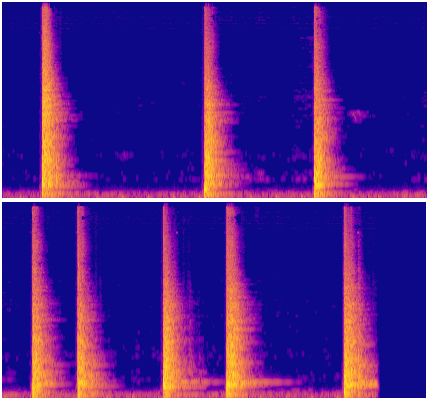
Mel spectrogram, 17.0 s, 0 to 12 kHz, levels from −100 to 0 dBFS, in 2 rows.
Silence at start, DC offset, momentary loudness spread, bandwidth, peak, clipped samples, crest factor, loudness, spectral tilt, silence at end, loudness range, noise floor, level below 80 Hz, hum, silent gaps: 0.8 s; under 0.1%; 22 LU; 12 kHz; 0 dBFS; 0.3%; 16 dB; -11 LUFS; -5.5 dB/octave; 1 s; 4 LU; -53 dBFS; -32 dBFS; none; none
